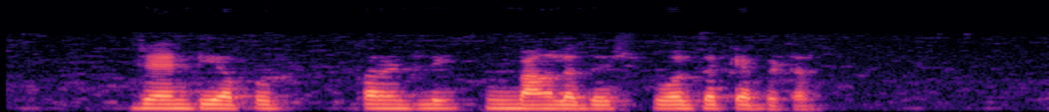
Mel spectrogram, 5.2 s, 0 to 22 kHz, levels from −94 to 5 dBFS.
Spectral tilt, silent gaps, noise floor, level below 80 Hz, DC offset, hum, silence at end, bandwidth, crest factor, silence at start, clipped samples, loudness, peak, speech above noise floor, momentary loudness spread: -10.5 dB/octave; none; -63 dBFS; -68 dBFS; under 0.1%; none; 1.2 s; 4.5 kHz; 18 dB; 0.65 s; under 0.1%; -20 LUFS; -2 dBFS; 44 dB; 13 LU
